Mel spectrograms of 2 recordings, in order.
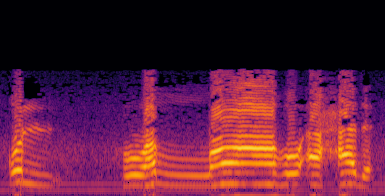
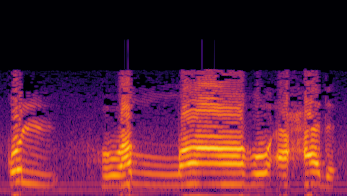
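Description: Both takes have the same delivery.

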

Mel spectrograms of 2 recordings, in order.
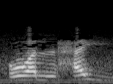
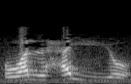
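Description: First: The final word ends with no vowel at all. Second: The final word ends with a full u vowel. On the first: The reciter stops fully on the word. "با سکون در حالت وقت" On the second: The reciter continues without stopping. "با ضمه کامل که در وصل میخونیم"

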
